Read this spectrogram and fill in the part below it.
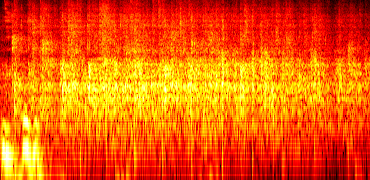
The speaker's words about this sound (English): I guess y'all know we didn't pay to be here, so um, yeah, huge round of applause for them.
